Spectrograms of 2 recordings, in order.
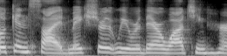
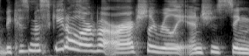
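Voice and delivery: normal talking voice

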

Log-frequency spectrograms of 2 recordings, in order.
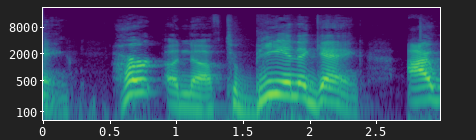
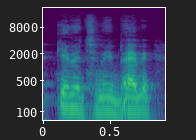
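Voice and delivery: low echo; 9 semitones lower, 10 dB quieter, faster than usual. Real, not acted. Same words said low and soft.

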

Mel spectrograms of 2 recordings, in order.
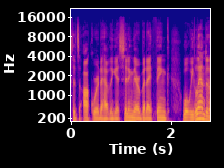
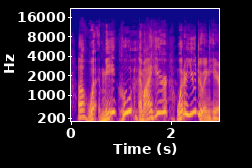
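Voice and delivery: higher, innocent who-me reaction; mock surprise; 8 semitones higher than usual. Shown as a demonstration. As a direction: play dumb, startled and pleased. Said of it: "you sort of wanna yes and and be like".

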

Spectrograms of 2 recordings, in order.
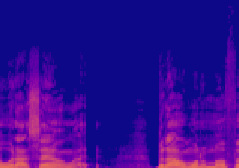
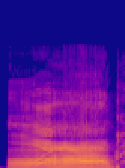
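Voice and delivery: high, loud cartoonish yell; video game yell; 14 dB louder than usual. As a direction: belt out a game character's scream. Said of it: "you sound like a video game".

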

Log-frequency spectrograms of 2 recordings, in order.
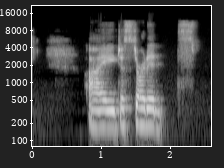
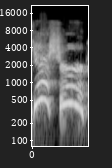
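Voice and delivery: mock eager yes.

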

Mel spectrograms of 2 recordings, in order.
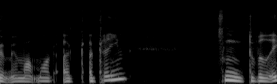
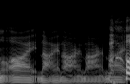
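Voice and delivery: lightly imitated brother; 11 semitones lower, 7 dB quieter, slower than usual. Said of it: "og var sådan".

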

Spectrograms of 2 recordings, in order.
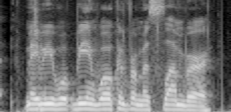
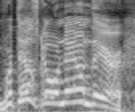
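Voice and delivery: high-pitched yell from an irate dad; acted parental bellow, voice shooting up; dad's mock scream. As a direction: holler it like a dad at the kids. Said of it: "Jerry's dad just scream".

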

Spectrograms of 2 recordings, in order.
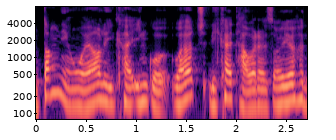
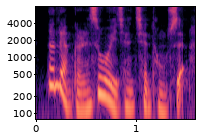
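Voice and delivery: ordinary delivery

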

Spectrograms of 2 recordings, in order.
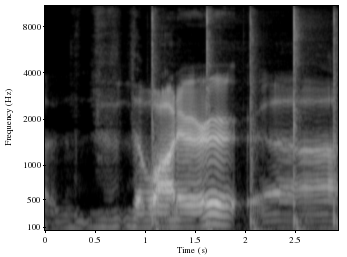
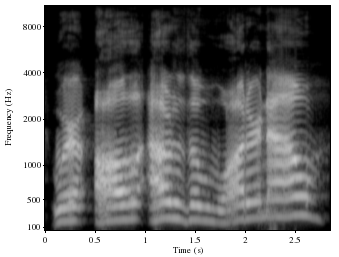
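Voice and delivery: incredulous; 8 semitones higher than usual. Acted. Incredulous echo of own line.

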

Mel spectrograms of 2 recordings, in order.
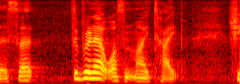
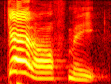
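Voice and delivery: angry shove-off; 6 semitones higher, 16 dB louder, slower than usual. Acted. Dec shoving friend away.

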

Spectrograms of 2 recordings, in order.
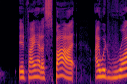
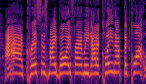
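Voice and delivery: put-on high thick Boston accent; imitating a thick Boston accent, pitched up; 8 semitones higher than usual. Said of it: "with that thick Boston accent".

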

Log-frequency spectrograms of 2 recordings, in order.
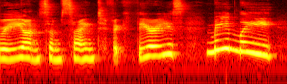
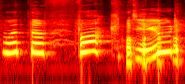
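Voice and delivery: mock shocked; 8 semitones higher, 3 dB louder than usual. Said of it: "he's like".

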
